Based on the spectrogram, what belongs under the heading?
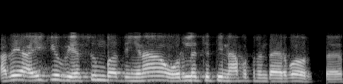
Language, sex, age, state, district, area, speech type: Tamil, male, 30-45, Tamil Nadu, Pudukkottai, rural, conversation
